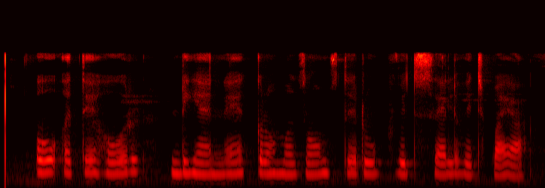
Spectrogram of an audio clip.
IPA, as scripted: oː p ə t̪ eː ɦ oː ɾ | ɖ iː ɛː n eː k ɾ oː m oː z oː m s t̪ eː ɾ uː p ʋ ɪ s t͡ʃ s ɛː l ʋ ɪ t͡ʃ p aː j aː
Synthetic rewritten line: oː ʔ ə t̪ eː ɦ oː ɾ | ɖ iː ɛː n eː k ɾ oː m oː z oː m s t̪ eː ɾ uː p ʋ ɪ t͡ʃ s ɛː l ʋ ɪ t͡ʃ p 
